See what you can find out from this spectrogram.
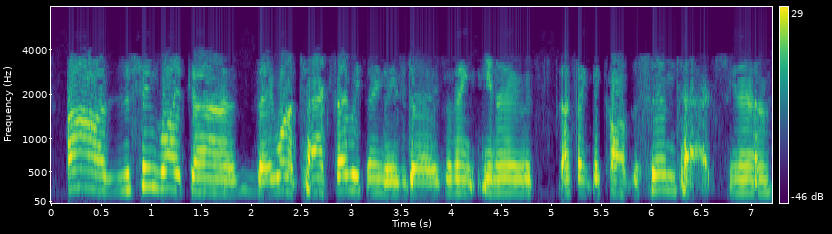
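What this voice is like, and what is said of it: Noticeable regional accent. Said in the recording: “I love that accent. That's a cool accent you got going on there.”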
